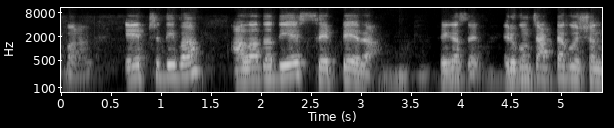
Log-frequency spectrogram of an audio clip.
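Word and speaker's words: et cetera: ওকে এখানে যেমন ইটিসি ইটিসির পুরো উচ্চারণ কিন্তু সেটেরা তো পরে আসি রেইন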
